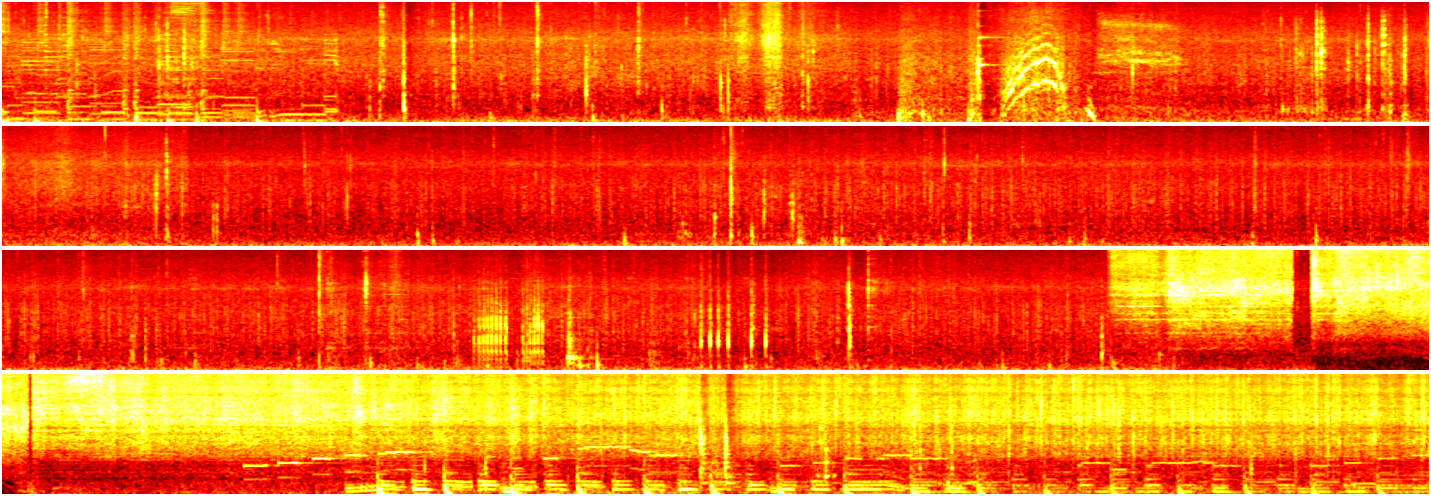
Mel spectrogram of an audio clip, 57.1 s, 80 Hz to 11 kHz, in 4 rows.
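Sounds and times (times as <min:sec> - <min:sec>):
steady rain: 0:00.0 - 0:57.0
steak sizzling in a skillet: 0:39.6 - 0:57.0.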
